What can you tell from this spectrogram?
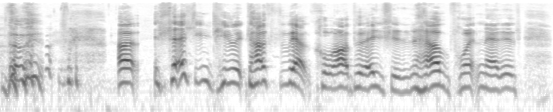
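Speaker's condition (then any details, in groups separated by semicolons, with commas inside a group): Mild cerebral palsy; mild cerebral palsy affecting speech; difficult to understand at first, easier once listener adjusts; hard to understand initially, listeners must listen closely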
